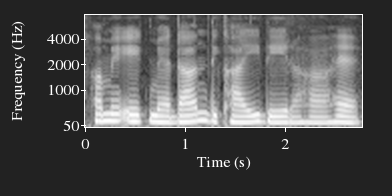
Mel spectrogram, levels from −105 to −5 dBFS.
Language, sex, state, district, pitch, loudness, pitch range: Hindi, female, Assam, Kamrup Metropolitan, 160 Hz, -12 LUFS, 150-170 Hz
